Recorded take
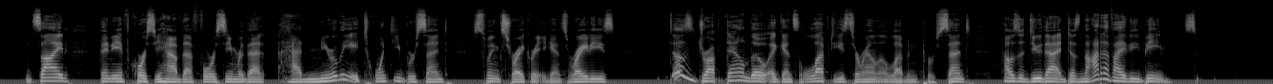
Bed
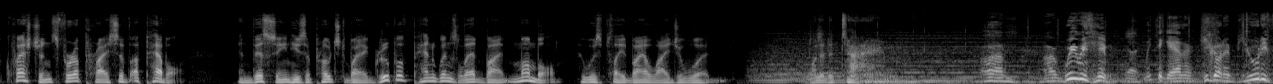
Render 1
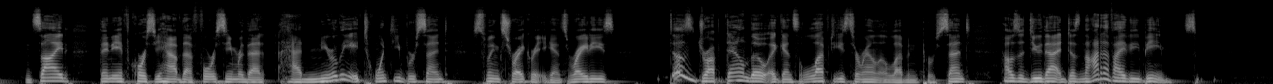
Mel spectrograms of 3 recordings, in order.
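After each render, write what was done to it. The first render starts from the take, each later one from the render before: de-hum 60 Hz, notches 3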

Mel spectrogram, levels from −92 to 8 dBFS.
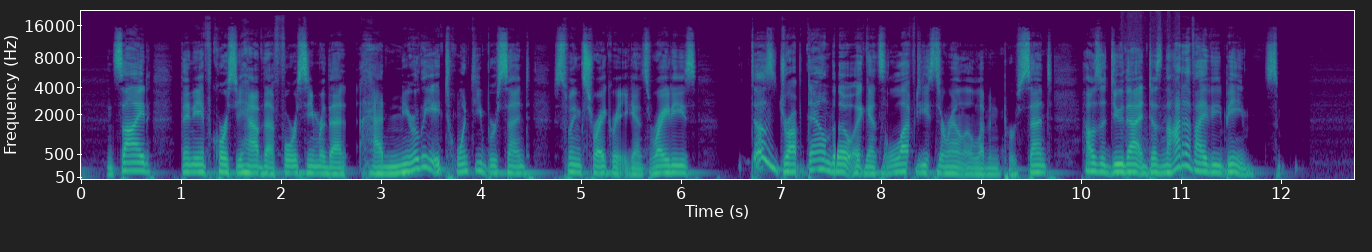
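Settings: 7.53–8.99 dispersion highs, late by 45 ms, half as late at 320 Hz; 10.39–10.99 G.711 law mismatch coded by mu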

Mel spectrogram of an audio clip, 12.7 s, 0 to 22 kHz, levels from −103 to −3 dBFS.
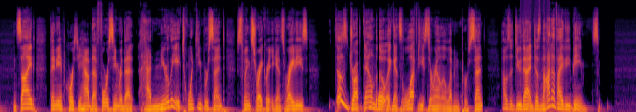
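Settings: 1.18–1.83 air absorption 220 m; 9.64–10.6 fade in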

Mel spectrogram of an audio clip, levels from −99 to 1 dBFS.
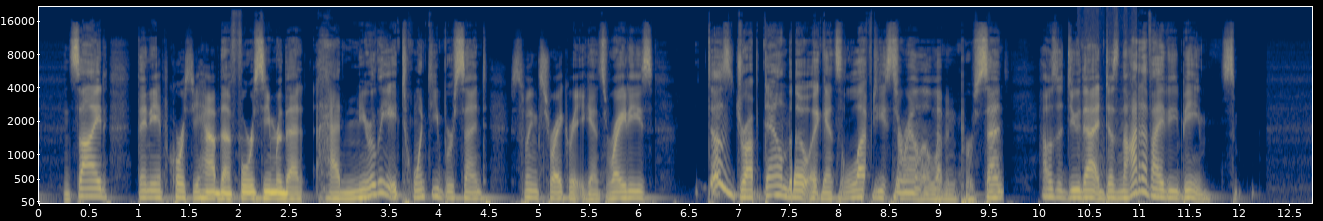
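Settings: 1.67–2.48 small resonant body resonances 210/1400 Hz, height 12 dB -> 15 dB; 4.52–5.35 air absorption 180 m; 8.47–10.17 doubler 13 ms -4 dB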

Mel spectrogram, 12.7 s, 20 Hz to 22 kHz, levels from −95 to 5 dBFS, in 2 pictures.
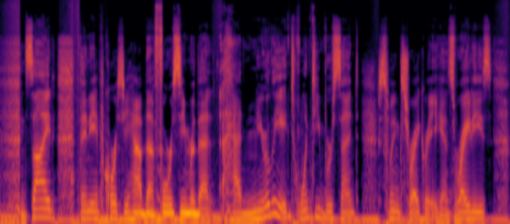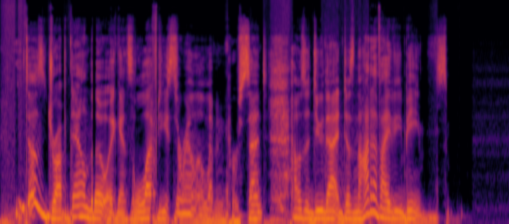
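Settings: backwards sustainer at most 20 dB/s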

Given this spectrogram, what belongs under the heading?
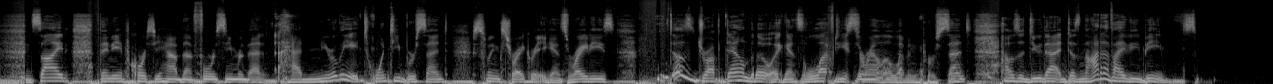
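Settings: compressor 6:1, threshold -27 dBFS, peak gain reduction 10 dB; sample leveller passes 1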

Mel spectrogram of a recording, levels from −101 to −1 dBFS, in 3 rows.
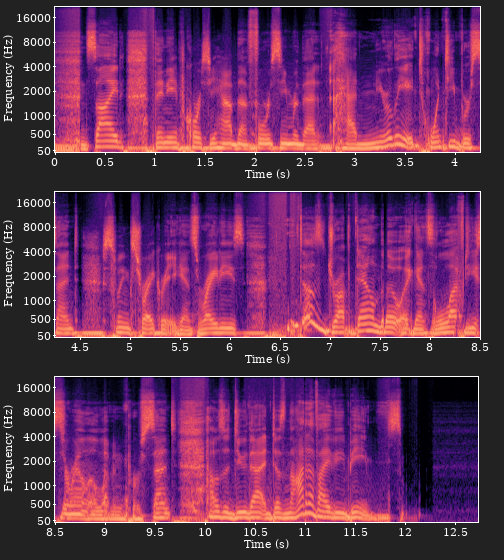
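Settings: gain +5.5 dB

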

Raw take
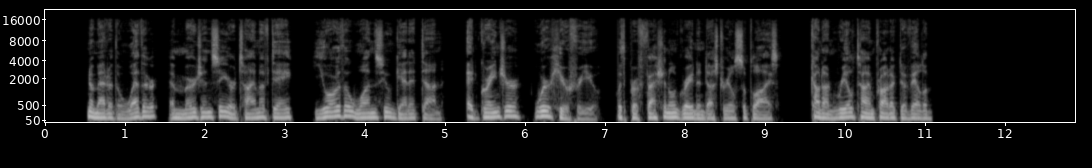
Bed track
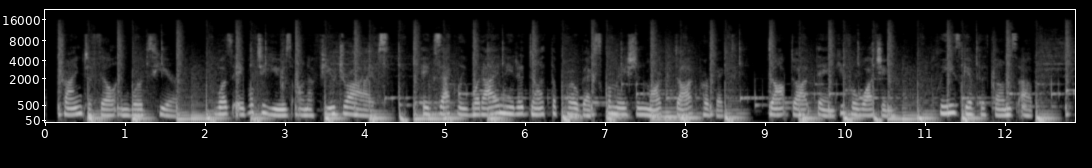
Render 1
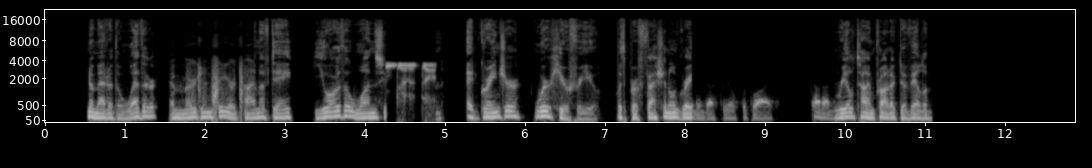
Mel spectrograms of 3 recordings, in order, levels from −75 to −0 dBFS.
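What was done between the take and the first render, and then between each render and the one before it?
1.47–2.62 decimation joined by straight lines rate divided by 8×; 4.26–4.89 inverted band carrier 3500 Hz; 8.08–9.88 ladder low-pass 670 Hz, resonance 70%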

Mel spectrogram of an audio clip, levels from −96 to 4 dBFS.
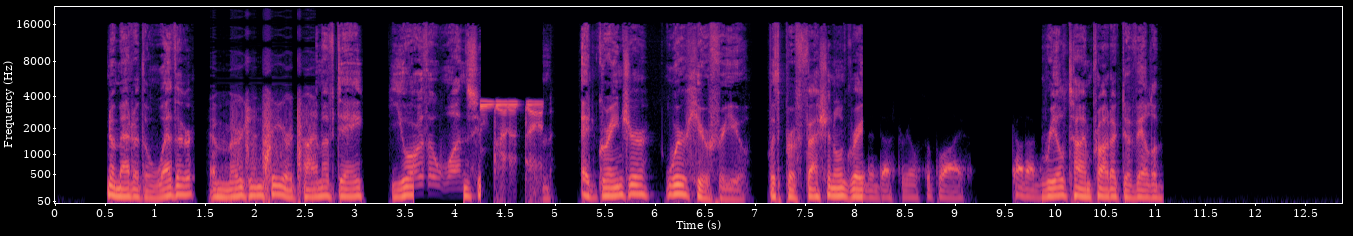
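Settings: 3.59–4.1 HPF 560 Hz 24 dB/oct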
